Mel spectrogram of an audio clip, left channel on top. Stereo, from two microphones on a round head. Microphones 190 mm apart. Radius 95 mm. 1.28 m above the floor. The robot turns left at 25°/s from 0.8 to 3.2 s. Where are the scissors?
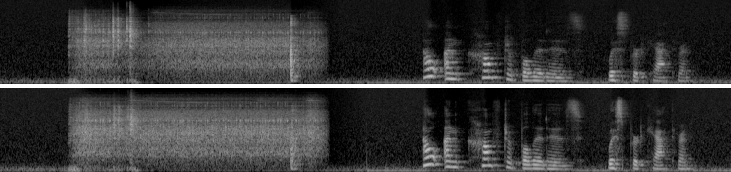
40° left (ahead or behind), 2.5 m; by 1.6 s 60° left (ahead or behind), 2.5 m.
